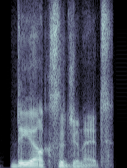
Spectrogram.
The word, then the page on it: Deoxygenate: British English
